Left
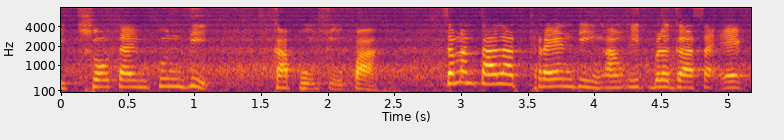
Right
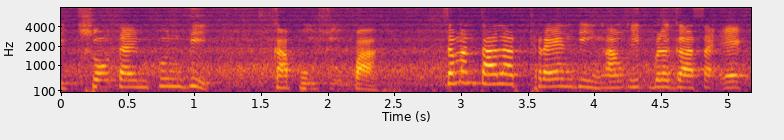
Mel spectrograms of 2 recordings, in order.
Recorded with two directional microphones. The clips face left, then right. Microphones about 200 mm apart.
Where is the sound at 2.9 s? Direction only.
30° left (ahead or behind).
